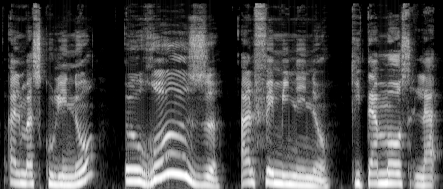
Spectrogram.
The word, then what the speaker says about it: heureuse: Para el masculino no se pronuncia la X, heureux, y al femenino se pronuncia como una Z al final, heureuse.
